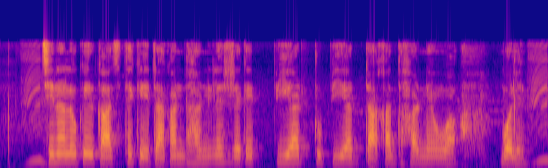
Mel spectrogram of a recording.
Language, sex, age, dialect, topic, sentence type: Bengali, male, 18-24, Standard Colloquial, banking, statement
